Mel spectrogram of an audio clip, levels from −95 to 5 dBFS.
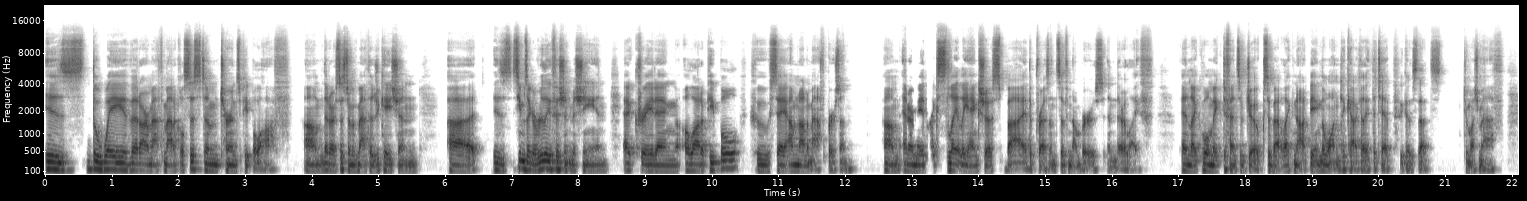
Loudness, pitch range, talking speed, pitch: -19 LUFS, 105-130 Hz, 200 wpm, 115 Hz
